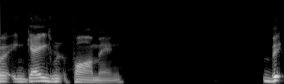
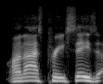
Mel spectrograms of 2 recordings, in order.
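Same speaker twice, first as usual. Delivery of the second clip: ordinary talk, nothing marked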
